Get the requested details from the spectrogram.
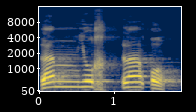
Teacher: Lam yukhlaqu, laqu qaf sukun yang mati di tengah kalimat, qalqalah sugra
